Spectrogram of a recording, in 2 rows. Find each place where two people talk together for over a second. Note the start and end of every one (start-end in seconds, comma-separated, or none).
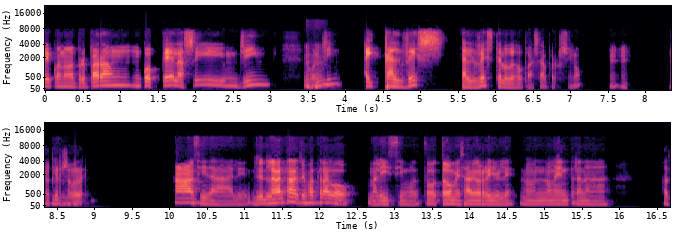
none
